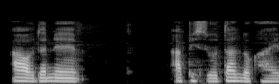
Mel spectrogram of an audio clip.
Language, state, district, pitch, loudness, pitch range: Idu Mishmi, Arunachal Pradesh, Lower Dibang Valley, 150 Hz, -18 LUFS, 140-155 Hz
